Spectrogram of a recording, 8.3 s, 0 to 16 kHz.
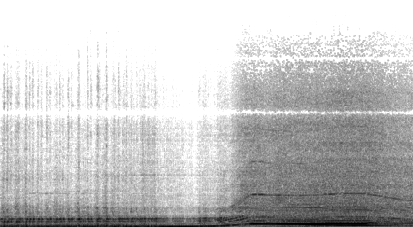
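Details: Two-stroke Craftsman DYT4000 jacked up in the garage at full throttle to check for bogging: revs climb smoothly from a low burble to a steady high wail and hold without stumbling. It pulls strong with no bog.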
